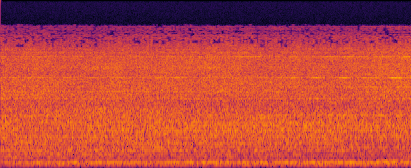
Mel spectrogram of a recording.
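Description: A jet airliner taxis at Manchester Airport, its engines giving a steady, broad roar that stays even in level throughout with no talk.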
